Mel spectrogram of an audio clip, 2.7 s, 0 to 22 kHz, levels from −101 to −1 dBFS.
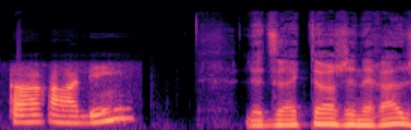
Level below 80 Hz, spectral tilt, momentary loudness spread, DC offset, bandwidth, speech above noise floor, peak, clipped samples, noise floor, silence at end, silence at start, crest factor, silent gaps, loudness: -66 dBFS; -6 dB/octave; 11 LU; under 0.1%; 14 kHz; 36 dB; -10 dBFS; under 0.1%; -61 dBFS; 0 s; 0.05 s; 18 dB; none; -27 LUFS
